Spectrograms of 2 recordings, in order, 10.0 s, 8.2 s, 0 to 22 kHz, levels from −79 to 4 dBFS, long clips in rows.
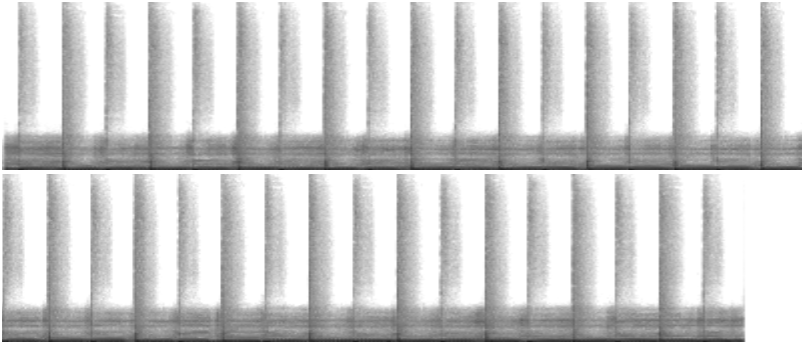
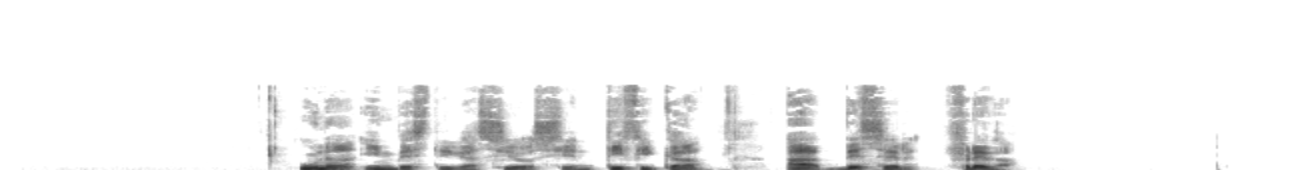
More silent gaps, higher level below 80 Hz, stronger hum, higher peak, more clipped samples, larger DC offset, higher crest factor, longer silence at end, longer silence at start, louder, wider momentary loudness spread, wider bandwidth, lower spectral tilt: neither; first, -22 dBFS vs -60 dBFS; neither; about the same, 0 dBFS vs 0 dBFS; neither; neither; second, 14 dB vs 22 dB; second, 0.35 s vs 1.85 s; second, 0 s vs 1.85 s; first, -15 LUFS vs -20 LUFS; second, 1 LU vs 13 LU; first, over 20 kHz vs 11.5 kHz; first, -6.5 dB/octave vs -5 dB/octave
